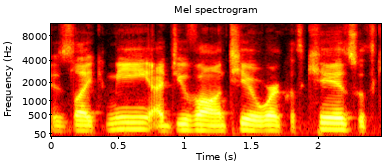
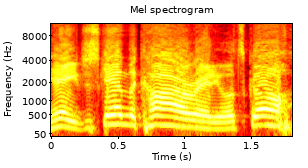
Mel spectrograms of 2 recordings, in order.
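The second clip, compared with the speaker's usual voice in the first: Boston accent, higher and louder; 8 semitones higher, 7 dB louder than usual. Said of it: "have my accent come out".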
